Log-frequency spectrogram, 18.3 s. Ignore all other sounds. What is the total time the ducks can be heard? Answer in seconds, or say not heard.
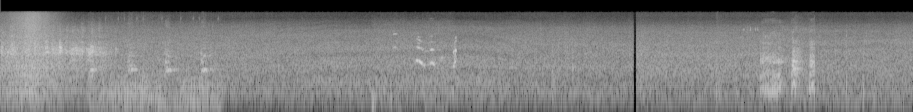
2 s.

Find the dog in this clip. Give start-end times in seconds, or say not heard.
1.8-4.5, 7.4-9.2, 14.3-16.3.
